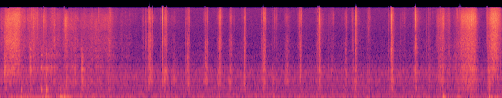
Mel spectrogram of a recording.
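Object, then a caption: Cotton canvas fabric pouch. A cream cotton canvas pouch with a blue crown print is rolled up, held down and scratched quickly with the nails of one hand. The result is a run of fast, dry, brushy scratches, each a short bright burst over a low, steady rumble.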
